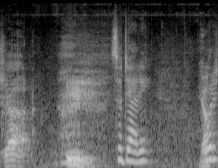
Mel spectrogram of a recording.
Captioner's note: clears throat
